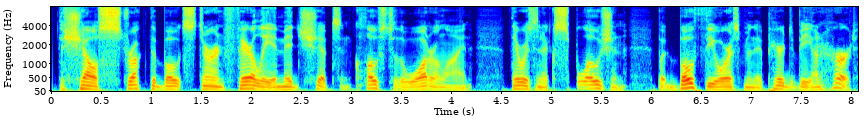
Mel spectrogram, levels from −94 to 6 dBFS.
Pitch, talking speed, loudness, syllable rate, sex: 95 Hz, 195 wpm, -20 LUFS, 5.3 syllables/s, male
